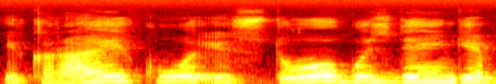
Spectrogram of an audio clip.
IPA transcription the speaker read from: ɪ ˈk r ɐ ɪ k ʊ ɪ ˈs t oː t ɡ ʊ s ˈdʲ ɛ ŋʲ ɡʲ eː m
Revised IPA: ɪ ˈk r ɐ ɪ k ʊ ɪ ˈs t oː ɡ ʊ s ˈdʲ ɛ ŋʲ ɡʲ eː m

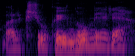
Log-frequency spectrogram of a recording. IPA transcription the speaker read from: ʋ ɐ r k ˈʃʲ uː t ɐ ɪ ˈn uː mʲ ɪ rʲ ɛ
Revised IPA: ʋ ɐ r k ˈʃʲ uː k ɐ ɪ ˈn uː mʲ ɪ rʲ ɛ

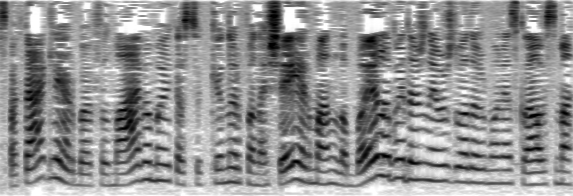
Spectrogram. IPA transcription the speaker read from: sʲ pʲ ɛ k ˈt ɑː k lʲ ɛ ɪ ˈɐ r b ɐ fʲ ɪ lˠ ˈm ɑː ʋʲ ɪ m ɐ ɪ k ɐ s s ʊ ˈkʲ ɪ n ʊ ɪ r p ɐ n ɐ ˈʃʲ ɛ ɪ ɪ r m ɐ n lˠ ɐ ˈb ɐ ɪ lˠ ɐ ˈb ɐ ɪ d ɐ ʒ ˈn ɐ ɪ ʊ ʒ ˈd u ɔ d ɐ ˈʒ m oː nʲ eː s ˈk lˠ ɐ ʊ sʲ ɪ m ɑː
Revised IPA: sʲ pʲ ɛ k ˈt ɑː k lʲ ɛ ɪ ˈɐ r b ɐ fʲ ɪ lˠ ˈm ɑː ʋʲ ɪ m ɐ ɪ k ɐ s s ʊ ˈkʲ ɪ n ʊ ɪ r p ɐ n ɐ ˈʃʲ ɛ ɪ ɪ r m ɐ n lˠ ɐ ˈb ɐ ɪ lˠ ɐ ˈb ɐ ɪ d ɐ ʒ ˈn ɐ ɪ ʊ ʒ ˈd u ɔ d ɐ ˈʒ m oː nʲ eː s ˈk lˠ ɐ ʊ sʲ ɪ m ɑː

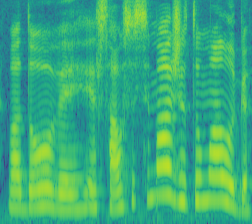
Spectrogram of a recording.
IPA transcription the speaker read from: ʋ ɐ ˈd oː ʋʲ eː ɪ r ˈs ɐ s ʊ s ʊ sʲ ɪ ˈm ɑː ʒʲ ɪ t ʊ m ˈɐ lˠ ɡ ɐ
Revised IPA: ʋ ɐ ˈd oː ʋʲ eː ɪ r ˈs ɐ ʊ s ʊ sʲ ɪ ˈm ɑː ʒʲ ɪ t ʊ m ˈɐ lˠ ɡ ɐ

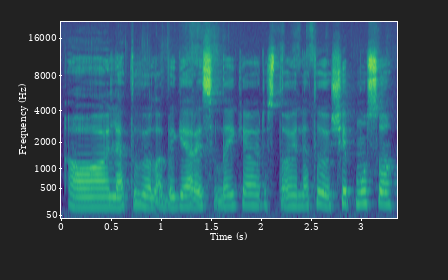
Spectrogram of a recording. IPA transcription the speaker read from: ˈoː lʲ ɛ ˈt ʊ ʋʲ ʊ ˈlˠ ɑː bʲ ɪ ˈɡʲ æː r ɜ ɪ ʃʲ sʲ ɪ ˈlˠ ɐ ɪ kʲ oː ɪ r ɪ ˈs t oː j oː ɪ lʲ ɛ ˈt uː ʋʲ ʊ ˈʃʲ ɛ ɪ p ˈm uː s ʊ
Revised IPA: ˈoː lʲ ɛ ˈt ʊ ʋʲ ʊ ˈlˠ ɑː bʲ ɪ ˈɡʲ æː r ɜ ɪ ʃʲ sʲ ɪ ˈlˠ ɐ ɪ kʲ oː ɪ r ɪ ˈs t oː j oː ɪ lʲ ɛ ˈt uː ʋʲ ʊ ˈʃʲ ɛ ɪ p ˈm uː s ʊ

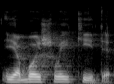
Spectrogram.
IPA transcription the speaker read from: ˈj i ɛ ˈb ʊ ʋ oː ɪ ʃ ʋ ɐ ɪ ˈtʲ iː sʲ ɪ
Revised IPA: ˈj i ɛ ˈb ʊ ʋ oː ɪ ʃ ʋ ɐ ɪ ˈkʲ iː tʲ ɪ

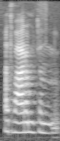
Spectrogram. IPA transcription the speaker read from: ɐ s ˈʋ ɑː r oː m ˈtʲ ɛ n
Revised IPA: ɐ t ˈʋ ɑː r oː m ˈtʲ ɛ n

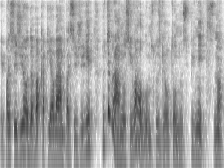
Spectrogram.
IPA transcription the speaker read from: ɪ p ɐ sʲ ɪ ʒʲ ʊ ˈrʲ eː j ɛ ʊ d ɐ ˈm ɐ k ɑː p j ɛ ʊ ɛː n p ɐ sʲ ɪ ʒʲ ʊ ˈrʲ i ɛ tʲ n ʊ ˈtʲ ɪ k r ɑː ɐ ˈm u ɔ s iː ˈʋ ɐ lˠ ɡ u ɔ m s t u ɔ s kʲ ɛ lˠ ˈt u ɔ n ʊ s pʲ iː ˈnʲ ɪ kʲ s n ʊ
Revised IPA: ɪ p ɐ sʲ ɪ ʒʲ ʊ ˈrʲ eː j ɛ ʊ d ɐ ˈb ɐ k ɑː p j ɛ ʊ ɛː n p ɐ sʲ ɪ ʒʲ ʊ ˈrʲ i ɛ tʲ n ʊ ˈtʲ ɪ k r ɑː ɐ ˈn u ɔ s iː ˈʋ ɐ lˠ ɡ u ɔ m s t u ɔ s ɡʲ ɛ lˠ ˈt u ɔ n ʊ s pʲ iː ˈnʲ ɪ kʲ s n ʊ

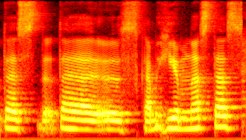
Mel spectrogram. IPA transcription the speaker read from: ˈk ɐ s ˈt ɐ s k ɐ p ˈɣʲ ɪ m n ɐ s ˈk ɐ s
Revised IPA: ˈt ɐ s ˈt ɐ s k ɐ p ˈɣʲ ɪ m n ɐ s ˈt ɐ s

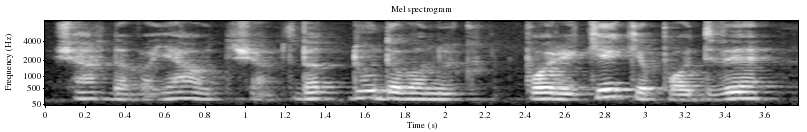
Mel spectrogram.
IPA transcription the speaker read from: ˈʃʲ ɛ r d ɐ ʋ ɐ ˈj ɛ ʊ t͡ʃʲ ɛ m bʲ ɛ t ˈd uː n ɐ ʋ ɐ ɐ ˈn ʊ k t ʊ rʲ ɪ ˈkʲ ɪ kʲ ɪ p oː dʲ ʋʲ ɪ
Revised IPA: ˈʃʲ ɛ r d ɐ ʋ ɐ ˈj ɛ ʊ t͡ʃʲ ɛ m bʲ ɛ t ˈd uː d ɐ ʋ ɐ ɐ ˈn ʊ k p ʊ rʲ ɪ ˈkʲ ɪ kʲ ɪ p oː dʲ ʋʲ ɪ

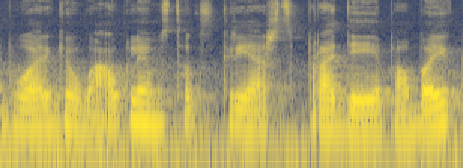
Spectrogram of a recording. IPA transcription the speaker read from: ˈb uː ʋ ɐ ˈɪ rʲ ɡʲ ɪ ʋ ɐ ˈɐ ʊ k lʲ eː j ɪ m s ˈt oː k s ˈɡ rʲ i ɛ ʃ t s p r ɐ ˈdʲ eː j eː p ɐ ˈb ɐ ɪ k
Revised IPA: ˈb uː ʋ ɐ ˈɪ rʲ ɡʲ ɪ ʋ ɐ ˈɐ ʊ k lʲ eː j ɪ m s ˈt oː k s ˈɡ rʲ i ɛ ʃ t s p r ɐ ˈdʲ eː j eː p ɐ ˈb ɐ ɪ k

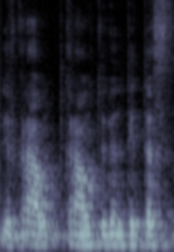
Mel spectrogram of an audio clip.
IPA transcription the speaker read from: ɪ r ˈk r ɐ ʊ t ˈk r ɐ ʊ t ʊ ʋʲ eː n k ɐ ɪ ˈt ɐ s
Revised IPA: ɪ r ˈk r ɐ ʊ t ˈk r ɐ ʊ t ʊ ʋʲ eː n t ɐ ɪ ˈt ɐ s

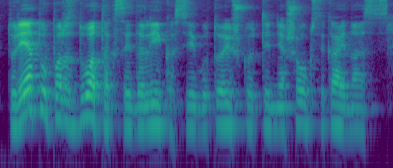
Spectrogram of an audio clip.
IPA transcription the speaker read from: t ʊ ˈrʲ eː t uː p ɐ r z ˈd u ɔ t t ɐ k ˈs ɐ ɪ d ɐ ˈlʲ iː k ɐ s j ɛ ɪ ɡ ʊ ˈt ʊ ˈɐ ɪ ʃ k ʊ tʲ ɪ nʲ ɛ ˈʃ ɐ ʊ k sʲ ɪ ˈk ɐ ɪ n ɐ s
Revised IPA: t ʊ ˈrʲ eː t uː p ɐ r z ˈd u ɔ t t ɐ k ˈs ɐ ɪ d ɐ ˈlʲ iː k ɐ s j ɛ ɪ ɡ ʊ ˈt ʊ ˈɐ ɪ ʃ k ʊ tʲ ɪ nʲ ɛ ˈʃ ɐ ʊ k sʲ ɪ ˈk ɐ ɪ n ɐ s

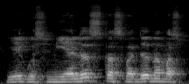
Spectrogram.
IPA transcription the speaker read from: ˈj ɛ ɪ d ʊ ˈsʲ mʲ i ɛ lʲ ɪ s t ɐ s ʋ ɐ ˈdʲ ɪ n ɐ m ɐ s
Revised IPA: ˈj ɛ ɪ ɡ ʊ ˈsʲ mʲ i ɛ lʲ ɪ s t ɐ s ʋ ɐ ˈdʲ ɪ n ɐ m ɐ s

